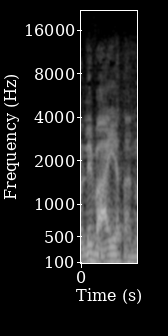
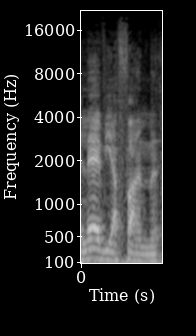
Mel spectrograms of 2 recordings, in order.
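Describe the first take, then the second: First: The word is pronounced the English way. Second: The word is pronounced the Russian way. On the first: "Gli inglesi e gli anglosassoni dicono Leviathan" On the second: "la pronuncia giusta è Leviathan in russo"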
